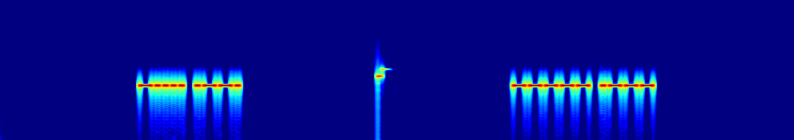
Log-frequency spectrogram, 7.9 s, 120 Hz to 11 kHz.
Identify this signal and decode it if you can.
Morse code, heard as a keyed tone, about 30 wpm, 700 Hz. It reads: 6 P 0 J
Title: Single-Letter Single-Number 30wpm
